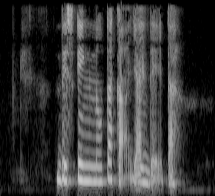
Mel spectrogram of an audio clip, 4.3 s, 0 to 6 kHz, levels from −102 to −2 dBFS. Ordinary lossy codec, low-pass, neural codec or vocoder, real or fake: AAC, 32 kbps; 5.4 kHz; none; real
